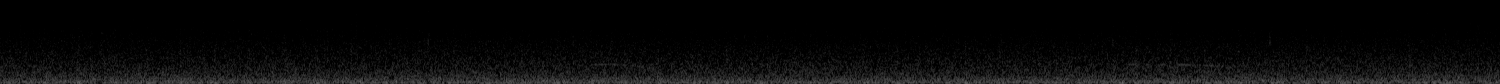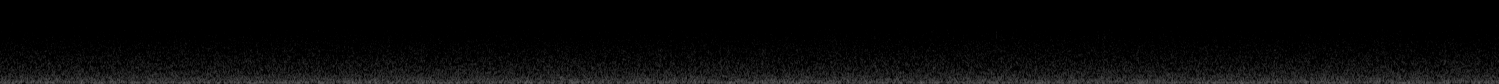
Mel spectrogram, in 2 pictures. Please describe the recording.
Soundscapes > Nature
20250419 00h00-03h00 - Gergueil forest chemin de boeuf
2025, ambience, April, birds, Bourgogne-Franche-Comte, Cote-dor, country-side, field-recording, forret, France, Gergueil, H2N, nature, spring, windless, Zoom-H2N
